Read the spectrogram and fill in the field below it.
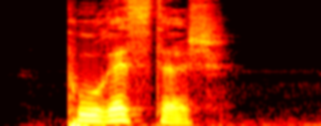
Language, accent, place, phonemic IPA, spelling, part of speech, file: German, Germany, Berlin, /puˈʁɪstɪʃ/, puristisch, adjective, De-puristisch.ogg
- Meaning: puristic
